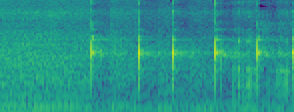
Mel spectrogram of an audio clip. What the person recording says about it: bunyinya beda ya. Nah, kalau ini kurang keras. Karena ini biasanya jenis Jasper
